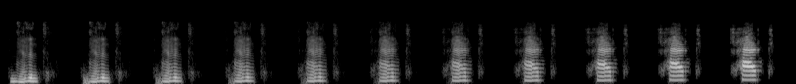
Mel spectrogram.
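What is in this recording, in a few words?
Proto-Indo-European ghrdh to Persian cart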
